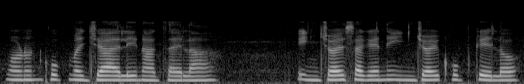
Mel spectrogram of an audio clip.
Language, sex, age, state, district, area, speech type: Marathi, female, 18-30, Maharashtra, Solapur, urban, spontaneous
